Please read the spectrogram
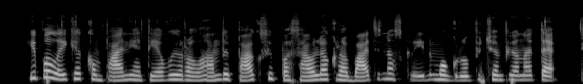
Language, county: Lithuanian, Panevėžys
